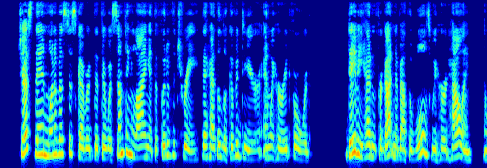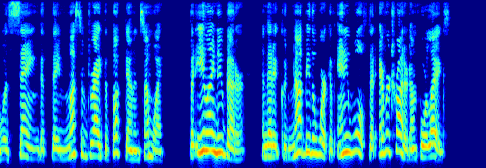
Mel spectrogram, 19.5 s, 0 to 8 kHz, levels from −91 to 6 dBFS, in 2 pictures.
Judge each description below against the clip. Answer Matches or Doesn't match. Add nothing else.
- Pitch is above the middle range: Matches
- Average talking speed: Doesn't match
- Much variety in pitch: Matches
